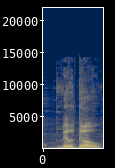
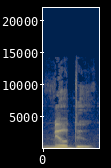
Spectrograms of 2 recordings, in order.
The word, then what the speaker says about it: Mildo: Man, I am Mildo. It's French. But thanks to Solomon, everyone here pronounces Mildew.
